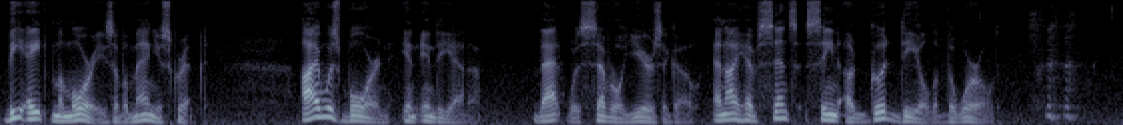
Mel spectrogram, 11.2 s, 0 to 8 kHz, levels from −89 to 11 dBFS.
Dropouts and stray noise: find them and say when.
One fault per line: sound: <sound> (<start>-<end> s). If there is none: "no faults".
sound: laugh (10.3-11.0 s)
